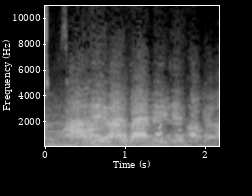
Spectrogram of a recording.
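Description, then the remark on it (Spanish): A crowd of protesters shouts together in loud, sustained bursts, many voices overlapping into a dense roar with rhythmic swells, no single speaker standing out. “Y si para ello hay que gritar, gritamos.”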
